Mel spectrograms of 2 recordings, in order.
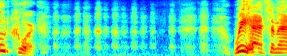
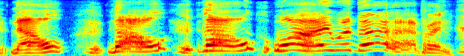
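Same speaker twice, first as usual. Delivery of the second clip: mock crying; 5 semitones higher, much slower than usual. Mock despair over the title result.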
